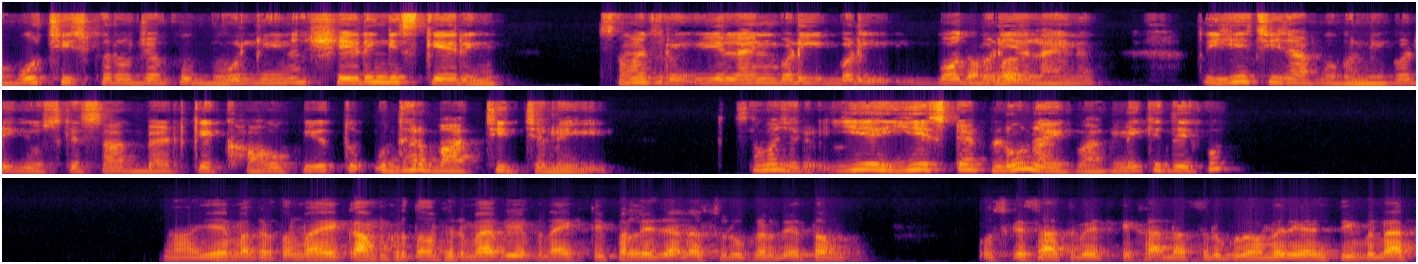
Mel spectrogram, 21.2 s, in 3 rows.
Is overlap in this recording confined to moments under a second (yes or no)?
yes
